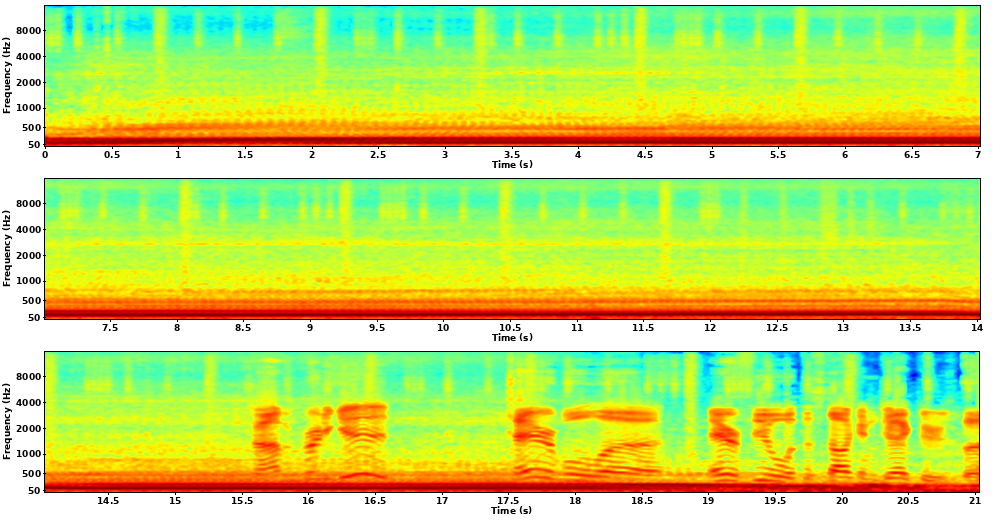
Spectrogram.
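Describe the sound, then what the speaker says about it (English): A turbocharged Ford Thunderbird drives on the street with a loud, steady engine drone that dips and shifts partway through, while people talk over it. "We're gonna go and take it for a quick drive. And we are pulling her back on the street"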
